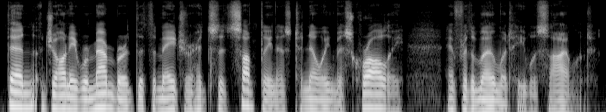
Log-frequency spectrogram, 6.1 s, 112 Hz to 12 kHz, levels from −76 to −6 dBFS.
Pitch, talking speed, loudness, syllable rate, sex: 100 Hz, 210 wpm, -20 LUFS, 6.1 syllables/s, male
